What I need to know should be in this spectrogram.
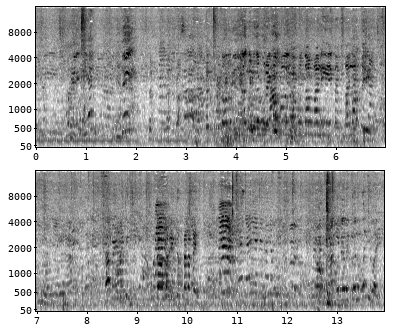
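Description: A man handles fish, thudding them into plastic crates.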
